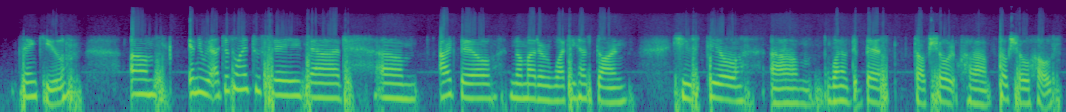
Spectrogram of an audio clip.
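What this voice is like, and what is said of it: Speaks with a noticeable accent. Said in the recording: “you have a lovely accent, by the way. I'm, I'm very intrigued.”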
